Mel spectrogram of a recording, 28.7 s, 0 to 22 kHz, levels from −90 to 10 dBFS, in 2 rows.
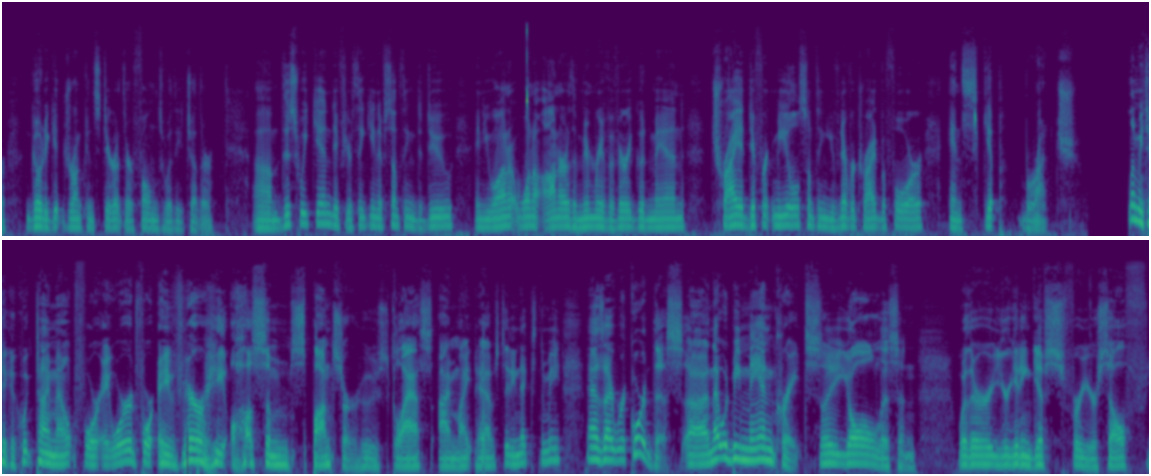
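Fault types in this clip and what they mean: DAB burbling: reception bit errors corrupt MP2 sub-bands, causing brief blips of noise at 6.45, 12.09 and 20.33 s; unlike dropouts, the speech continues underneath.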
